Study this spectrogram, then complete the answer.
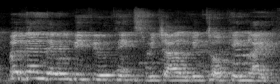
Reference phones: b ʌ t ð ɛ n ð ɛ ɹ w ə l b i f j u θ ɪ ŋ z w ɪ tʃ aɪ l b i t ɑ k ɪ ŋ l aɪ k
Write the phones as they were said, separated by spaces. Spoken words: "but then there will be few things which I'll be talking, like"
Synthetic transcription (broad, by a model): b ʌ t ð ɛ n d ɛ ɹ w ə b i f j u t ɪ ŋ s w ɪ tʃ aɪ l b i t ɑ k ɪ ŋ l aɪ k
